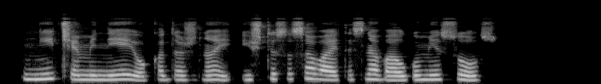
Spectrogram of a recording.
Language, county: Lithuanian, Marijampolė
